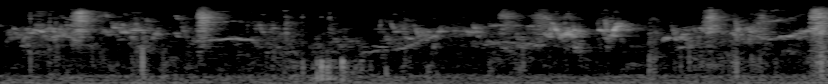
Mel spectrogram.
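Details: Pet budgerigar cleaning out its nest box, seen through a mirror: soft, scattered chirps and warbling twitters mixed with scratching and rustling, all fairly quiet.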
